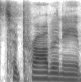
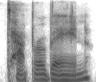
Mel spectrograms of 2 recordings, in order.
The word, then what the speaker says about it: Taprobane: Well, the beginning, there's this little part that says, you know, the historic classical pronunciation is Teprobony, but most people say Taprobane.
